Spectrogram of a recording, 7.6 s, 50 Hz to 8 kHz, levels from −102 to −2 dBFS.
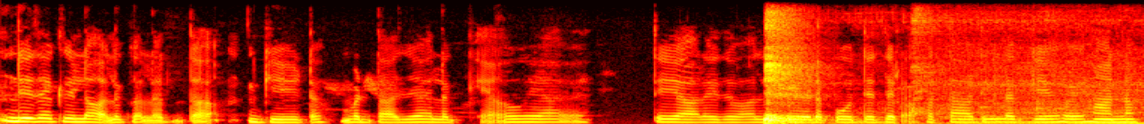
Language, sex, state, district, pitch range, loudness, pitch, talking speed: Punjabi, female, Punjab, Fazilka, 180-195 Hz, -23 LUFS, 185 Hz, 150 wpm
